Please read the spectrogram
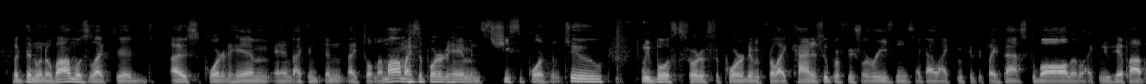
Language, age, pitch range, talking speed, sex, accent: English, 30-49, 90-110 Hz, 255 wpm, male, American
